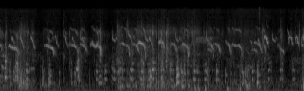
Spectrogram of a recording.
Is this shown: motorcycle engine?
no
